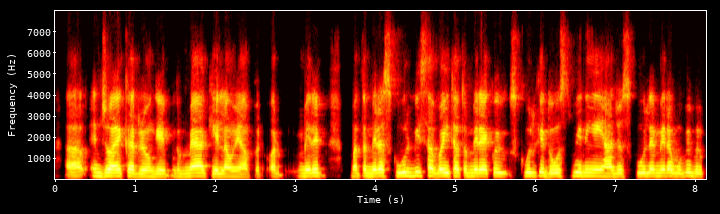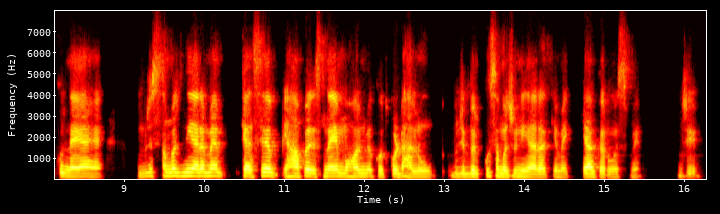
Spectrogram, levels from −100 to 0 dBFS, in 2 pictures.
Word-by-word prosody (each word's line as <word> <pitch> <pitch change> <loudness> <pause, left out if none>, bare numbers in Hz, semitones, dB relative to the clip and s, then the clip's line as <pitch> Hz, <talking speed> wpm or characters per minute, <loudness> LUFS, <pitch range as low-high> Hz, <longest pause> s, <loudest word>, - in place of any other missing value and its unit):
अ, 75 +1 +1
enjoy 165 -1 +5
कर 160 -1 +5
रहे 150 - +2
होंगे, 150 +1 +1 0.2
मैं 150 +3 +4
अकेला 145 -2 0
हूँ 145 0 -1
यहाँ 140 -1 0
पर 140 - -10
और - - -4 0.3
मेरे 165 +1 +3 0.4
मतलब 155 0 0
मेरा 160 +1 +5
स्कूल 170 +2 +2
भी 190 +1 +1
सब 180 -3 +2
वही 165 0 +6
था 165 - +5
तो 165 - -4
मेरा 160 0 +5
कोई 165 -1 0
स्कूल 165 -1 -2
के 175 - +2
दोस्त 165 +1 -2
भी 170 -1 +3
नहीं 165 0 -1
है 160 - +4
यहाँ 150 -1 +3
जो 155 +1 -2
स्कूल 160 0 -1
है 165 - +3
मेरा 160 0 +3
वो 155 -1 -3
भी 170 +2 -1
बिल्कुल 155 +1 -6
नया 145 +1 +3
है। 140 - -7 0.5
मुझे 160 +2 -8
समझ 170 +1 -2
नहीं 175 0 +1
आ - - +6
रहा 170 - +3
मैं 170 -1 -1 0.3
कैसे 155 +2 +1
अब 175 - +2
यहाँ 150 -1 0
पर 165 -1 +4
इस 150 +2 -10
नए 155 0 +3
माहौल 145 0 -2
में 155 0 -4
खुद 155 -1 -6
को 160 - 0
ढालूँ। 140 -1 -3 0.3
मुझे 150 0 -7
बिल्कुल 155 +3 -4
समझ 150 -4 -3
में 145 - -5
नहीं 140 -1 -2
आ 135 - +3
रहा 135 0 0
कि 130 - -10
मैं 135 -1 -8
क्या 145 +2 +1
करूँ 130 -2 -6
इसमें? 125 - -16 0.5
जी। - - -12
155 Hz, 250 wpm, -18 LUFS, 145-165 Hz, 0.5 s, वही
